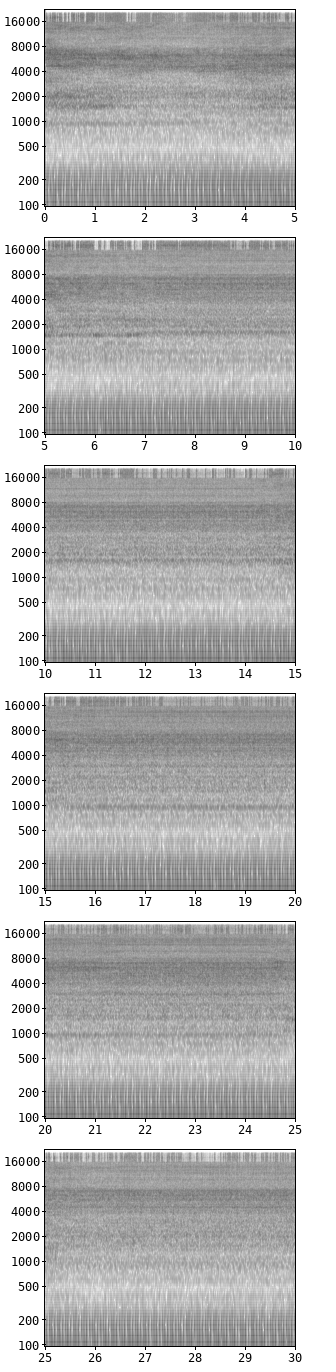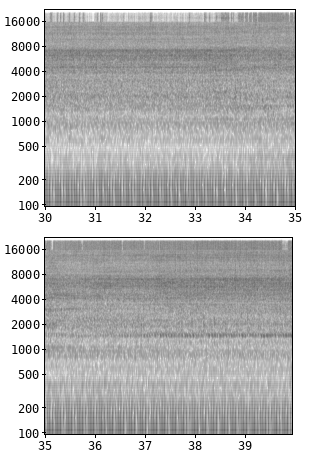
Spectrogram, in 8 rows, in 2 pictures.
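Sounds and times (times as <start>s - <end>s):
motorcycle engine idling: 0.0s - 39.9s.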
